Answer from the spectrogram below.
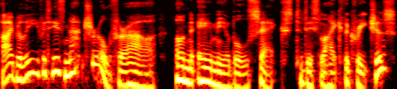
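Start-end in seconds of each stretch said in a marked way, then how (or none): none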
